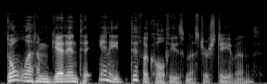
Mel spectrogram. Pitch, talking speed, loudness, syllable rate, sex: 120 Hz, 200 wpm, -21 LUFS, 6.2 syllables/s, male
